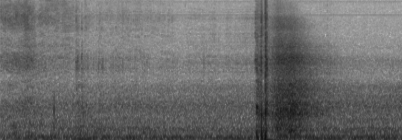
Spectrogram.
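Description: Jumping-jack firecracker going off: a tight cluster of two or three sharp bangs about four seconds in, followed by a short hiss as it fizzles. Before that, only a few faint clicks and a brief high hiss over a steady outdoor background.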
